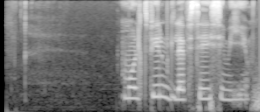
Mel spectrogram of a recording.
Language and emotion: Russian, positive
